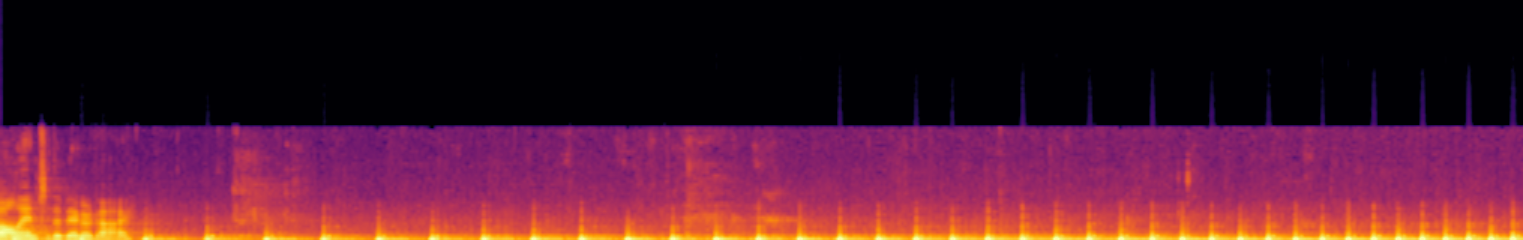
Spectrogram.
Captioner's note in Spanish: Golpeteo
